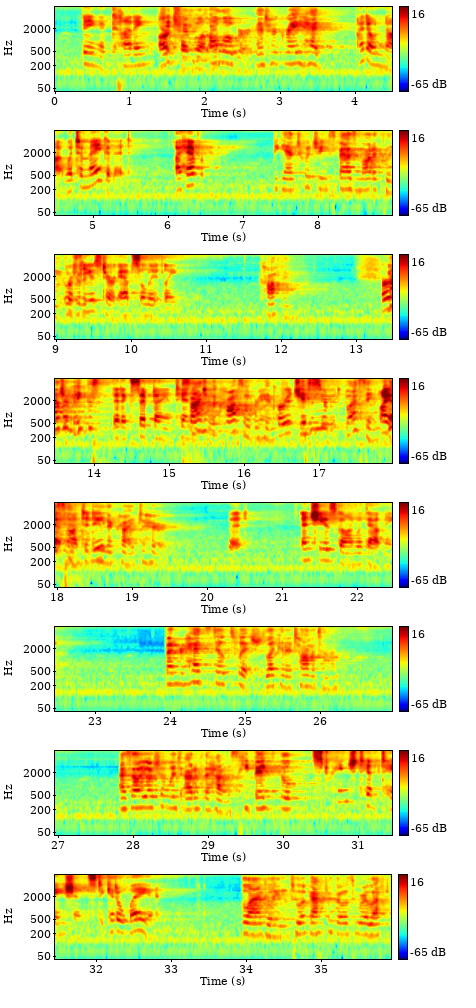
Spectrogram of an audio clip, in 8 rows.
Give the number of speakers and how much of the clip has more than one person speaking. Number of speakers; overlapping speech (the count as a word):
two, about 14%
